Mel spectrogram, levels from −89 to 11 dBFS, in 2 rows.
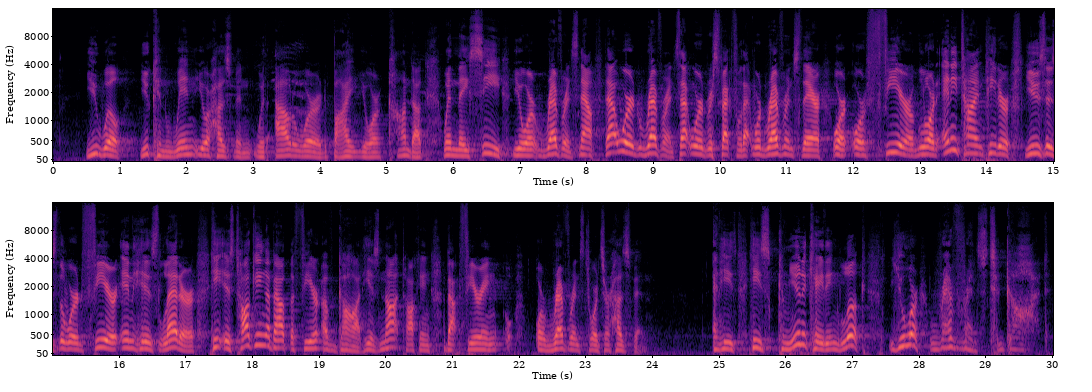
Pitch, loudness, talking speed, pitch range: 155 Hz, -27 LUFS, 145 wpm, 135-180 Hz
